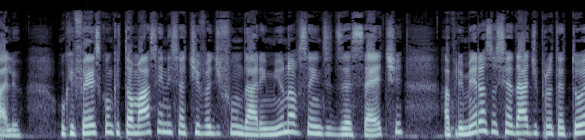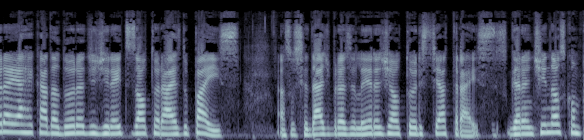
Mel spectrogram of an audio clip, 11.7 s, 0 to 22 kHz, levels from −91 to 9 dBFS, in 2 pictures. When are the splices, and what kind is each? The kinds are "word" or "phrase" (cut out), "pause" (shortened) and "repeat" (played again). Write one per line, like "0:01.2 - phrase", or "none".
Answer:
none

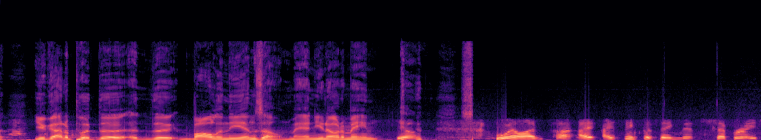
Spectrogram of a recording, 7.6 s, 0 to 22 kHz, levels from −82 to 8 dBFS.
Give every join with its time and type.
0:05.5 - pause

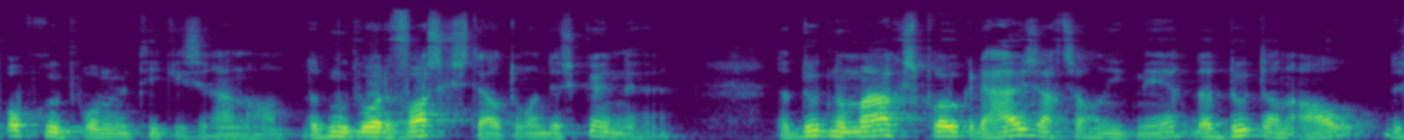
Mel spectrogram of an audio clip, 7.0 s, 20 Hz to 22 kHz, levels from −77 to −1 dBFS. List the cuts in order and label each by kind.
none

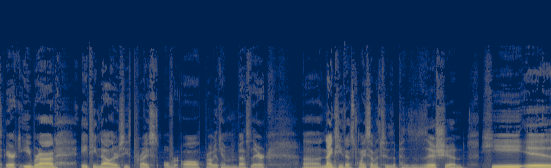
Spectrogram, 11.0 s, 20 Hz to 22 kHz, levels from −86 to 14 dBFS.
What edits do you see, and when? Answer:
0:02.6 - word
0:04.4 - word
0:05.0 - word
0:06.9 - phrase
0:07.6 - phrase
0:09.6 - pause

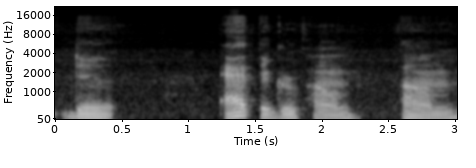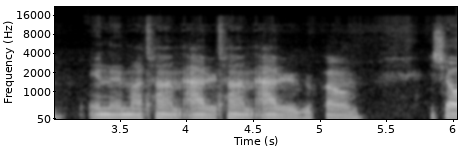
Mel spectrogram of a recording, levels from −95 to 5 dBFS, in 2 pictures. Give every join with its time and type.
0:02.6 - word
0:04.2 - repeat

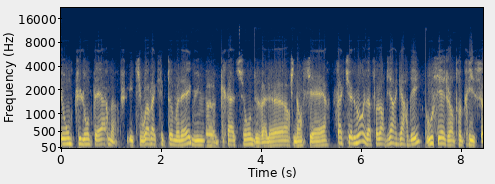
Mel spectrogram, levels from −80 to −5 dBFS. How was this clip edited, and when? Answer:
0:01.3 - word
0:01.8 - word
0:02.6 - word
0:04.6 - word
0:06.5 - word
0:07.4 - word

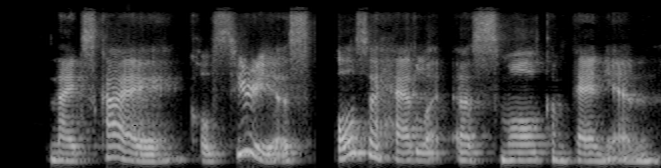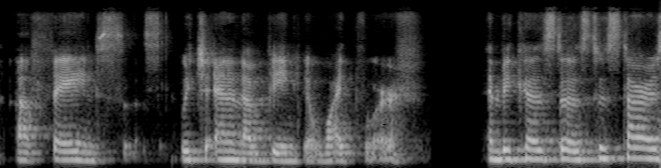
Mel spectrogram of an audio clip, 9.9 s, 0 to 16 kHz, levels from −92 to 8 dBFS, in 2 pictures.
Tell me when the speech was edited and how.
0:02.4 - pause
0:05.0 - pause
0:06.3 - word

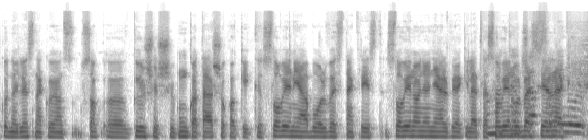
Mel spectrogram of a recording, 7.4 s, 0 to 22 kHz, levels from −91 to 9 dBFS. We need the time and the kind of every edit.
none

